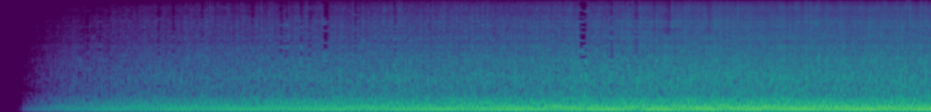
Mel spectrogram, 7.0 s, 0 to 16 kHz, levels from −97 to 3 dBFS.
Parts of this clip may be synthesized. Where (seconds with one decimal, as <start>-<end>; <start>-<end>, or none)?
0.0-0.6; 4.8-7.0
